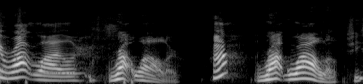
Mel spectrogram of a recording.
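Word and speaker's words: Rottweiler: face how do you say rockweiler rockweiler huh rockweiler she said it right that's it that's it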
